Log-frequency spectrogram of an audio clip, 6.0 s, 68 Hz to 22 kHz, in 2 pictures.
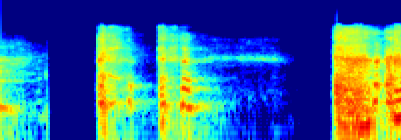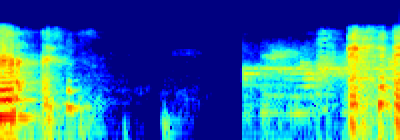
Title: constant barking cough 1 (f)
